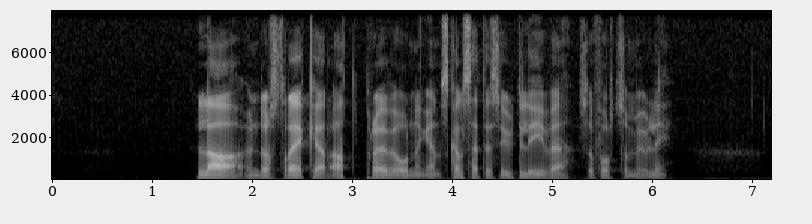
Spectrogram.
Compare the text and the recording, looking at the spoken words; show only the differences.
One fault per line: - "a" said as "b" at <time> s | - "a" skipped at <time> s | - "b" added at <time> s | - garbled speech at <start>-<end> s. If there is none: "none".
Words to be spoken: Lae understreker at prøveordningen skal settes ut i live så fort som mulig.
none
